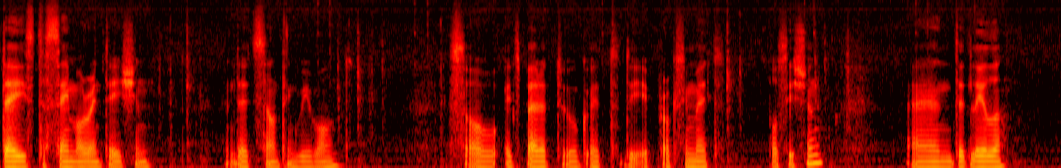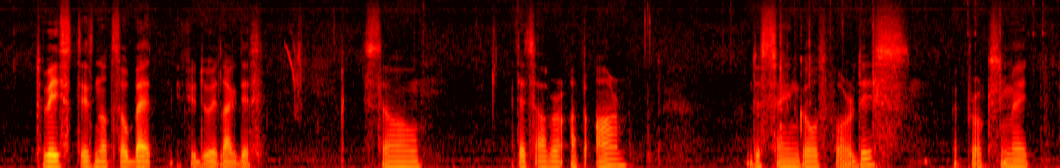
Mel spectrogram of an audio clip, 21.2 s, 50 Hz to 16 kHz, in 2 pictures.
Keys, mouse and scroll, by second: 1.2 g, 3.0 g, 4.0 g, 6.0-8.0 middle drag, 6.8 g, 8.0 shift+s, 11.9 middle click, 17.9 g, 18.8 g, 20.1 g, 20.8 shift+s.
